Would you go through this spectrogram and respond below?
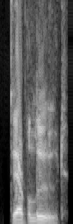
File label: "devolute", American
